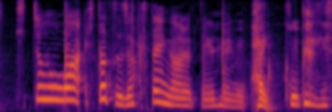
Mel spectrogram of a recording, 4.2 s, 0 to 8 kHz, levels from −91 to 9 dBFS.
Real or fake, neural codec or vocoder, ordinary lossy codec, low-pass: fake; codec, 16 kHz, 2 kbps, FreqCodec, larger model; none; none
